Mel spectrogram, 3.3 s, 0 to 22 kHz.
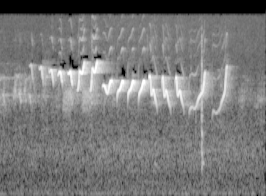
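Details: Willow warbler in song on 17 May 2021, delivering a soft, sweet descending phrase of quickly repeated whistled notes lasting about two and a half seconds, closing with an upward flick, against a quiet background with one click.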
